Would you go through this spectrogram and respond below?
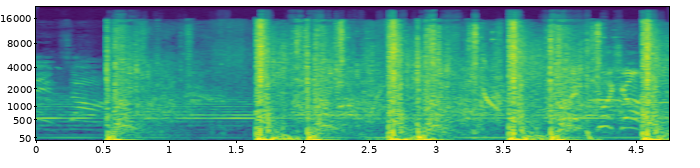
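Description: Rapid bursts of gunfire in the Western video game Red Dead Redemption, loud and close, several broadband volleys spaced about a second apart over a constant background, with brief voices between them.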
